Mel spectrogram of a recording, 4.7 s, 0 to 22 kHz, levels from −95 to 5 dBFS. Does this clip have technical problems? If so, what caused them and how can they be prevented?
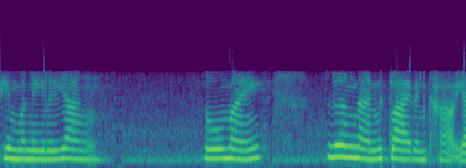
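Yes. iLBC codec damage runs throughout: the speech is confined to roughly 150 Hz to 3.7 kHz and sounds rough and synthetic, which fits iLBC's 20 ms frame mode. Lost iLBC frames at 1.10 to 1.26 s (about 120 ms) and 2.62 to 2.74 s (about 100 ms) were concealed by repeating the last pitch cycle with added noise, so each gap sounds like a held, buzzy vowel before the voice snaps back. Using a wideband codec with forward error correction and a jitter buffer on a less congested network would prevent both problems.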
